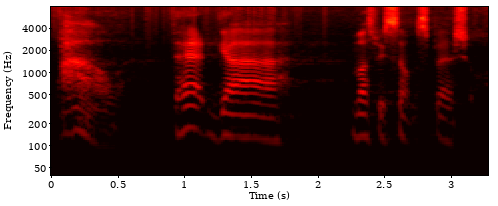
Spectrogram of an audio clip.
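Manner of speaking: soft, low, falling away in wonder; hushed awe. Retold or imitated. Blind man marvels to himself about Jesus, hushed awe. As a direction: breathe it as a quiet inner thought. Bartimaeus' imagined awed thought.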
